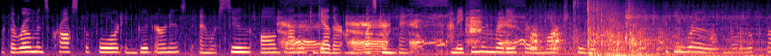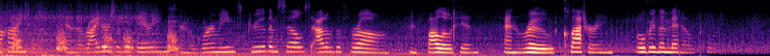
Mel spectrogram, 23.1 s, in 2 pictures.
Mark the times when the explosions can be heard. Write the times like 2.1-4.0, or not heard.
8.6-10.2.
